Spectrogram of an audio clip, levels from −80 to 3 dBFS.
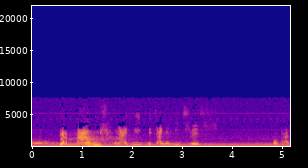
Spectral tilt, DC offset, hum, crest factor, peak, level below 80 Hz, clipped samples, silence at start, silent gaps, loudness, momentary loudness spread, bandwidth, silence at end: -7 dB/octave; 2%; none; 18 dB; -4 dBFS; -46 dBFS; under 0.1%; 0 s; none; -22 LUFS; 18 LU; 8 kHz; 0 s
